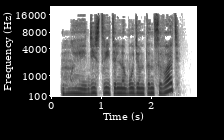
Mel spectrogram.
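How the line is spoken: Asked under breath. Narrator (Russian): спросила я вполголоса

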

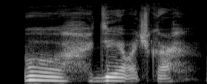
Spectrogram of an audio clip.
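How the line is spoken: Sighing. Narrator (Russian): вздохнула Бертиль

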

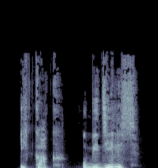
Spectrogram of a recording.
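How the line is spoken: Furious through teeth. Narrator (Russian): вне себя от ярости процедила я

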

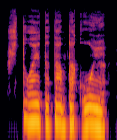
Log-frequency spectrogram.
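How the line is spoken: Whisper. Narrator (Russian): шепнул тигр Пятачку

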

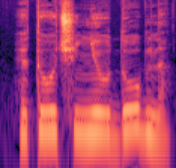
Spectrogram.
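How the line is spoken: Plain. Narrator (Russian): сказал он

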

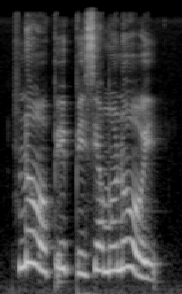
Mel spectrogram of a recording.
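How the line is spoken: Shrieked. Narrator (Italian): strillò Annika

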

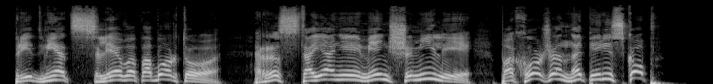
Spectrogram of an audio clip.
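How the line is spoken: Shouted lookout call, repeated. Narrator (Russian): выкрикнул дозорный на баке и повторил вахтенный на палубе

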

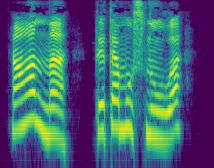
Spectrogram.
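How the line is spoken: Interrupting. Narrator (Russian): прервала мои размышления Урсула

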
